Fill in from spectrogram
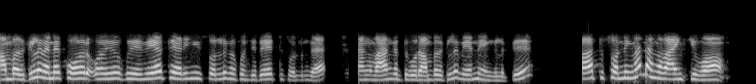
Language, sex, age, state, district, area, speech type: Tamil, female, 45-60, Tamil Nadu, Tiruvannamalai, urban, conversation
